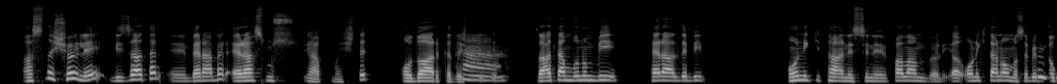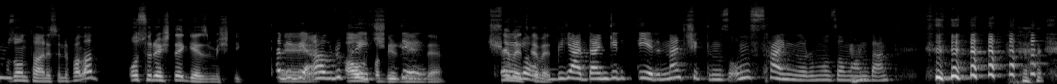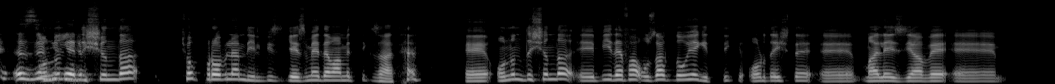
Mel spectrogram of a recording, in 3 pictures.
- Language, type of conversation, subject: Turkish, podcast, Tek başına seyahat etmekten ne öğrendin?
- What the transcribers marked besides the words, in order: tapping; chuckle; laugh; laughing while speaking: "zaten"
